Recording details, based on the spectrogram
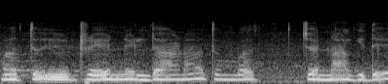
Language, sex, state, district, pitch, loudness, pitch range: Kannada, female, Karnataka, Bidar, 220 Hz, -13 LUFS, 150-230 Hz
